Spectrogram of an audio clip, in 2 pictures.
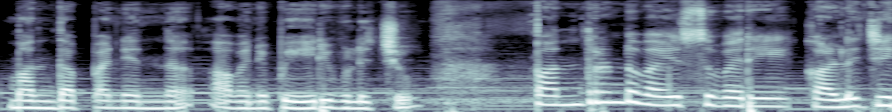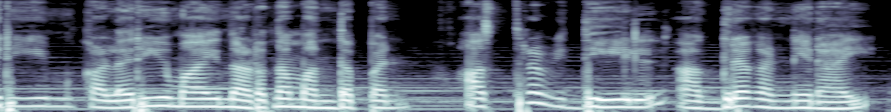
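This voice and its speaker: A woman teacher reading a folk tale from a school lesson aloud in a measured storytelling way. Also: medium pitch, warm tone.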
